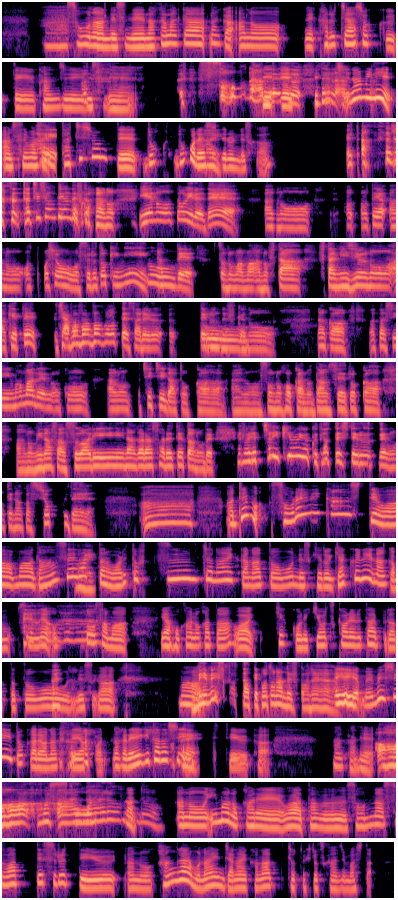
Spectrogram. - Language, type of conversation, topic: Japanese, advice, 感情の起伏が激しいとき、どうすれば落ち着けますか？
- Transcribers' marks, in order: tapping; other background noise; unintelligible speech; chuckle; unintelligible speech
